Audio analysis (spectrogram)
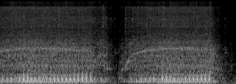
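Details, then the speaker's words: Sewing machine stitching fast, even seams on One Block Wonder quilt pieces with a dense buzzy rattle on top; the extension tray is loose and vibrating against the machine, not a usual machine noise. "My machine doesn't always make that noise. I'm rattling. Tray is rattling."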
